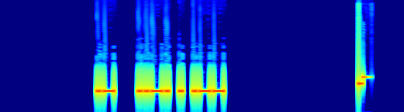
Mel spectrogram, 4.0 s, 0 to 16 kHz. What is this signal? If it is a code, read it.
Morse code, heard as a keyed tone, about 34 wpm, 700 Hz. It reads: A FEW
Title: Sets of 2 Words 35wpm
